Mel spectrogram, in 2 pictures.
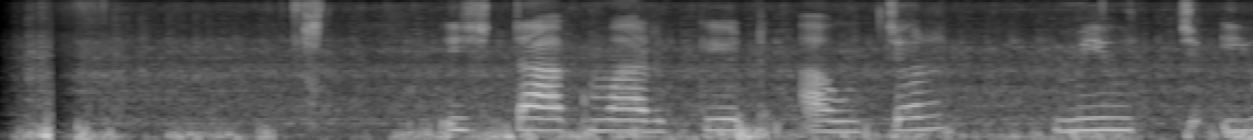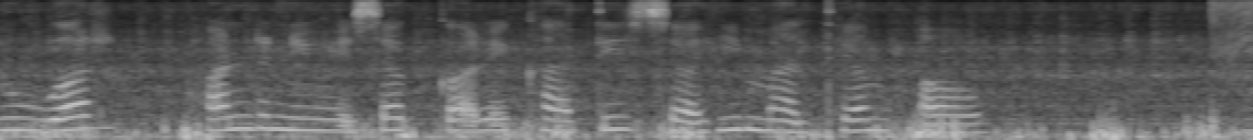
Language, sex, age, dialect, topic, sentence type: Bhojpuri, female, 25-30, Western, banking, statement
